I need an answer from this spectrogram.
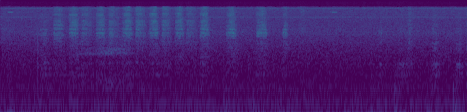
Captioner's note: pen scratching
